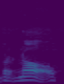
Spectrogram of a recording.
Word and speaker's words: Brno: Thomas Monastery in what was then known as the city of Brunn, but also Brno. I'm pronouncing it in German and Czech, and it was in fact an ethnic German-Czech city at the time.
